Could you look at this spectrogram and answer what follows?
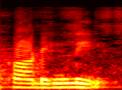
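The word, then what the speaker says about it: accordingly: इसको पढ़ते हैं अकॉर्डिंगली। ए से हुआ अ डबल सी से क ओ से ओ की मात्रा अको आर साइलेंट हो गया है।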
